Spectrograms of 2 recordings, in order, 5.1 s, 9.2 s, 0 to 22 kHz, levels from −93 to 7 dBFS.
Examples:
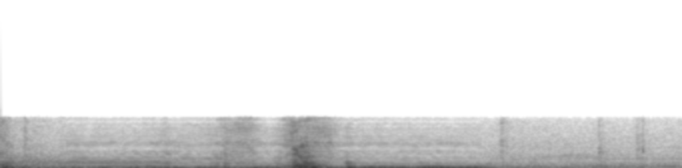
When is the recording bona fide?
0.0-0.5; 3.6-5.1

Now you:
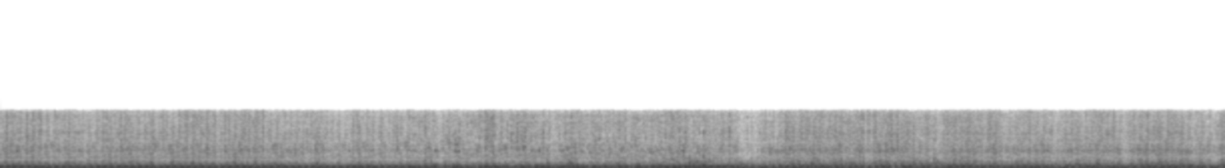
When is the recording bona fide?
0.0-3.1; 5.3-9.2

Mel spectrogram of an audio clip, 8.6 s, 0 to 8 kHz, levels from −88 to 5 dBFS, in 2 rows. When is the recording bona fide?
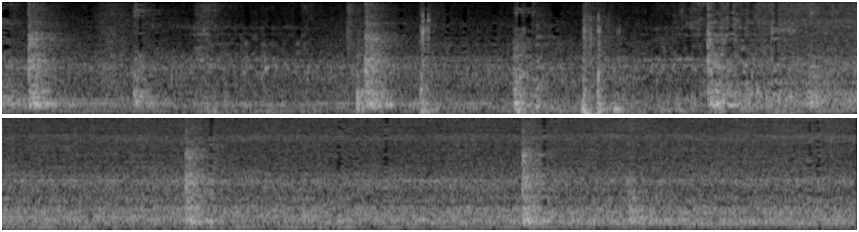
0.0-0.9; 1.6-3.2; 3.8-8.6

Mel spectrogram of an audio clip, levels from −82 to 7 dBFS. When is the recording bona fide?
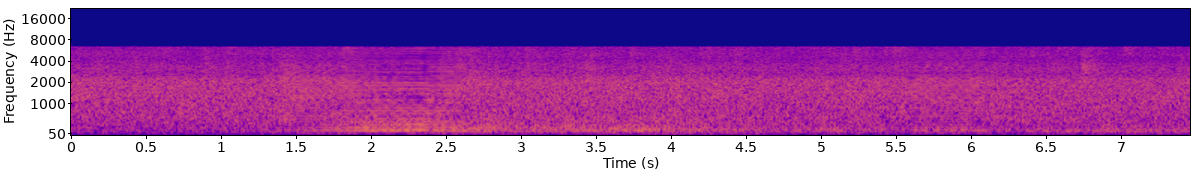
0.0-1.4; 2.6-5.6; 6.1-7.5

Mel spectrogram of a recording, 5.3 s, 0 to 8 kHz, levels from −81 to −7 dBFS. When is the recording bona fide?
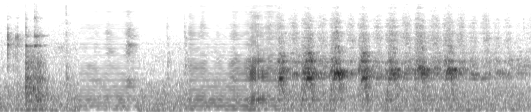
0.0-0.8; 1.4-1.9; 2.8-5.3

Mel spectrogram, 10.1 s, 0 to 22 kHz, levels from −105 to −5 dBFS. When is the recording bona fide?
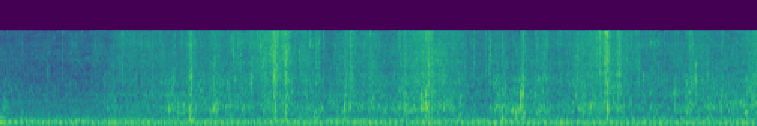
1.2-10.1

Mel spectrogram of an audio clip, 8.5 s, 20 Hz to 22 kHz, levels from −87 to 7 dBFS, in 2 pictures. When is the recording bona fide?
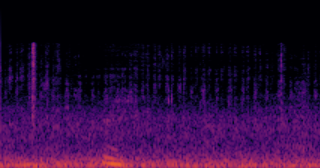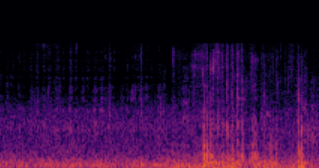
0.0-8.5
